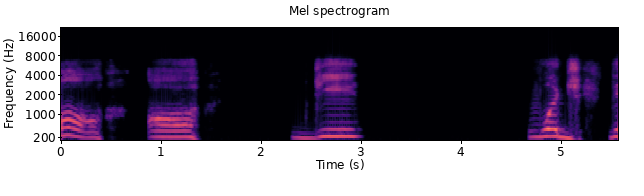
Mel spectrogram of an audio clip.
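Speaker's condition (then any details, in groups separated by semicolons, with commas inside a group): Cerebral palsy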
